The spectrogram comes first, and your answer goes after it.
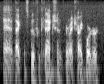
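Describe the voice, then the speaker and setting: A player in a tabletop game explaining a plan haltingly, with many restarts. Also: low voice, steady tone, fairly bright tone, slightly rough, rough recording. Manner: hesitant, restarts sentences. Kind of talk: casual tabletop game chat.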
